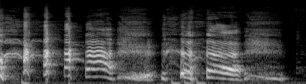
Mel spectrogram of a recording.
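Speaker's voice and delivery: loud, high burst of real laughter; uproarious laughter. Real, not acted. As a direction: crack up completely. Cracks up at search result.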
